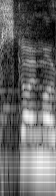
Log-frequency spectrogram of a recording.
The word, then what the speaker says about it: ScoMo: Also, funnily enough, ScoMo rhymes with mofo.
